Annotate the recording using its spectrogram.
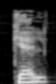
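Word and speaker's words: quelques: second one uh K you don't pronounce the final s here Kel means few okay and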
